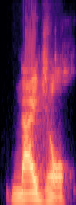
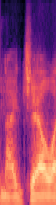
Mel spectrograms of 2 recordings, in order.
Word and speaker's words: Nigel: nigel pack is the nigel pack i don't know why i said nigel i put the emphasis on the wrong syllable yeah i did that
